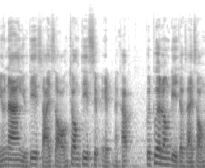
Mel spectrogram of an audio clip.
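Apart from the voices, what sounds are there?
No everyday noise stands out behind the speech.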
